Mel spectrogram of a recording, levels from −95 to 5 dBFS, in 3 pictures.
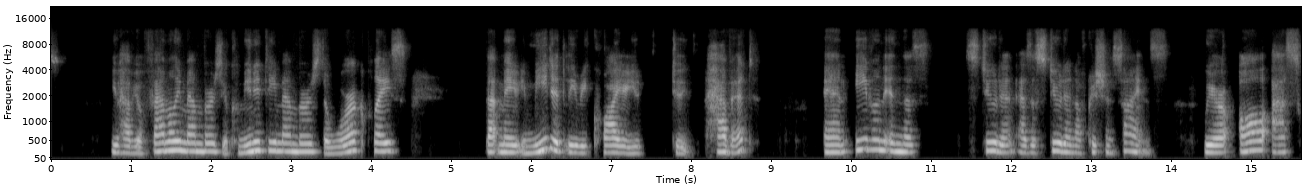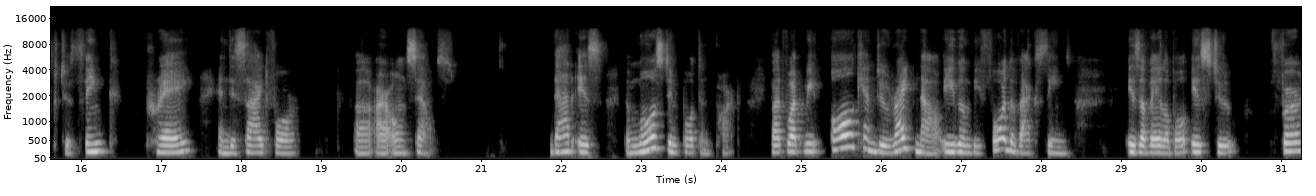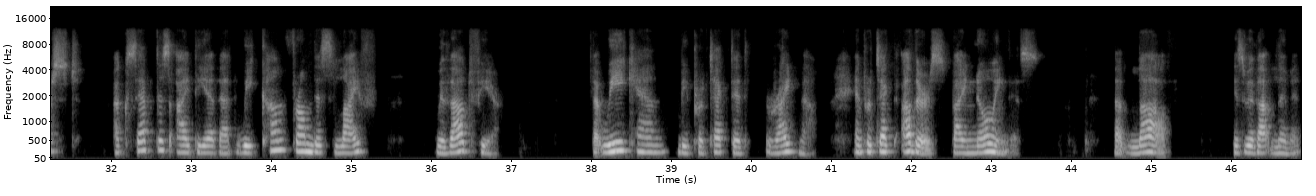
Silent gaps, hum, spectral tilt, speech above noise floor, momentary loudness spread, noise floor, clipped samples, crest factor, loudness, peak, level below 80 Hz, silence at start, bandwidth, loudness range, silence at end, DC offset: none; none; -5.5 dB/octave; 63 dB; 15 LU; -89 dBFS; under 0.1%; 20 dB; -26 LUFS; -6 dBFS; -70 dBFS; 0 s; 12 kHz; 6 LU; 0 s; under 0.1%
